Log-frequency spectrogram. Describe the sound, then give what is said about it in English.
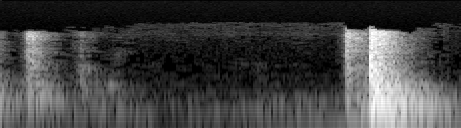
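A short clattering rattle, a brief pause, then a heavy, solid thump as a door is shut and bolted, leaving a short rumbling tail. No voices. “I've just bolted the door.”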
